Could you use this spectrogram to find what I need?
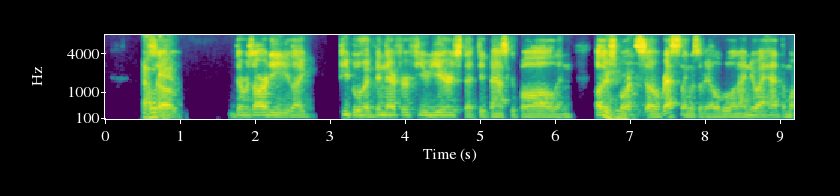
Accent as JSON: {"language": "English", "region": "New England", "country": "United States", "tie": "born or raised there", "said": "That was me growing up in New England."}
